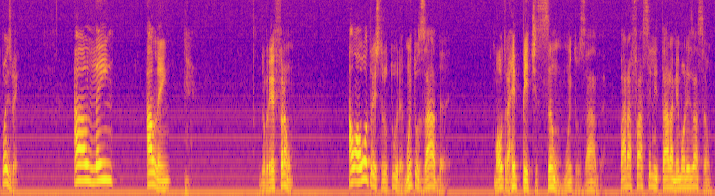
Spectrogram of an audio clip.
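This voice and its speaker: A man teaching literature lectures on a recording, his medium-pitched voice a little mellow and swinging widely in pitch. He reads poems slowly and teaches by asking rhetorical questions, then answering them.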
